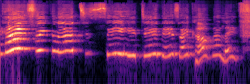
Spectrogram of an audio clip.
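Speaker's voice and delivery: high, loud, sobbing mock cry of joy; imitating crying sister. Sister on the phone from the car, imitated as tearful, high-pitched. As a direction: mimic the sister weeping happy tears down the phone. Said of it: "she starts crying".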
